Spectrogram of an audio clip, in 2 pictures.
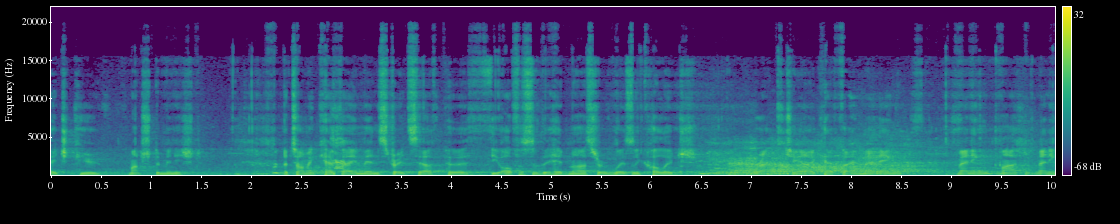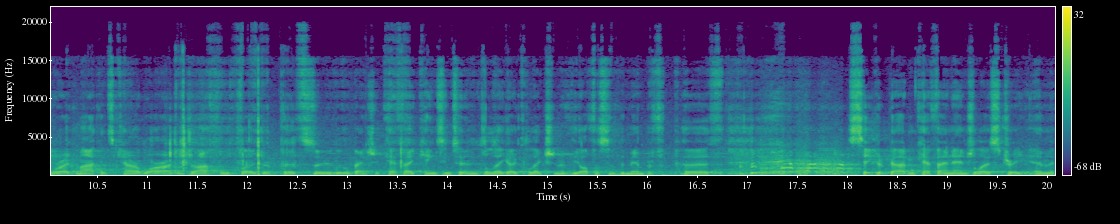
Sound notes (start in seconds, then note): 6.4 laughter; 16.8 laughter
